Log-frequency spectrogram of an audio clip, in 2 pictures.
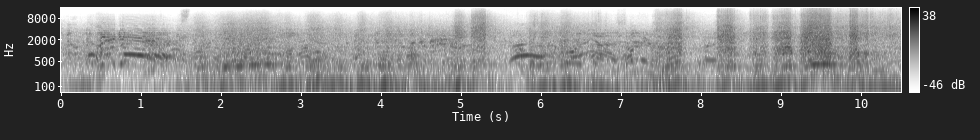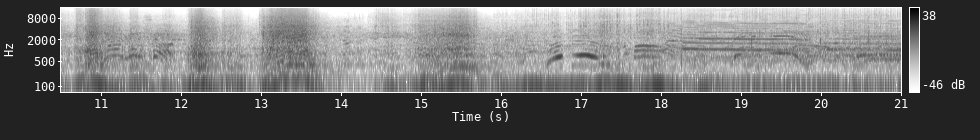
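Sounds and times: truck engine revving: 1.5s - 21.0s
crowd shouting: 13.2s - 21.0s.

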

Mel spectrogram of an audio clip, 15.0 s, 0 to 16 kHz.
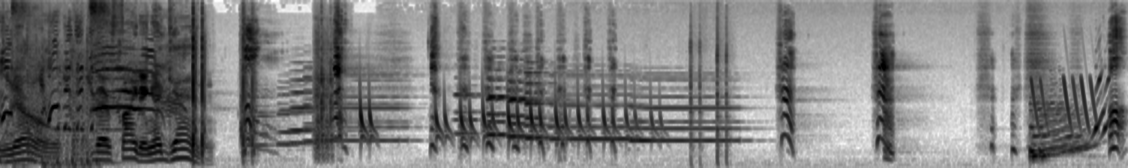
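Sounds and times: bouncy springy cartoon notes: 5.8s - 8.9s, 13.7s - 15.0s
rising sliding tone sweep: 13.7s - 15.0s.

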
